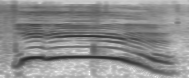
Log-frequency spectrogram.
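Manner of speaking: high, loud whoop of delight; excited cheer. Real, not acted. Thrilled painter cheering over her new magnetic paint, loud whoop. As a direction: whoop it out happily.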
